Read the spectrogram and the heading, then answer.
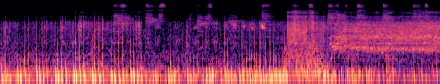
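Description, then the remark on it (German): Rapid, rhythmic hoofbeats of a galloping horse pound, loud and steady, as a squire charges at a wooden knight dummy with shield and club, then give way to a rougher, scraping clatter near the end. No one speaks. “Wenn dem Knappen nicht gelingt, sie von seinem herangaloppierenden Pferd aus umzustoßen, dreht sich die Attrappe und die Keule trifft ihn mit voller Wucht.”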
